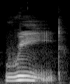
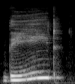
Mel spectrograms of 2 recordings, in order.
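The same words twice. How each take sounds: First: 'read' with an English R, settled tune; R sound. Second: 'Lead' with a clear L, high and rising; L sound. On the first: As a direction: say 'read' starting on R, tongue touching nothing. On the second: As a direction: say 'Lead' on a crisp L, lifting upward. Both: Shown as a demonstration. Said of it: "LとRから始まっていますので".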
